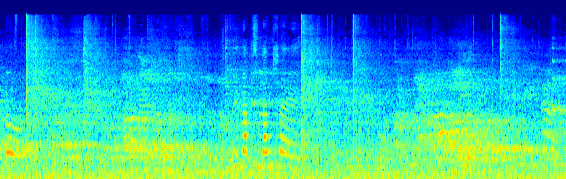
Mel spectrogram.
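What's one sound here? Shuttlecocks are struck sharply with rackets, now and then, in a large echoing hall.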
